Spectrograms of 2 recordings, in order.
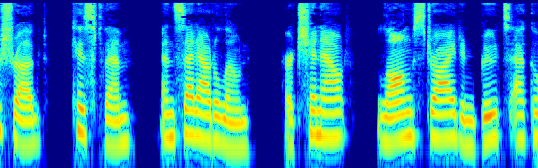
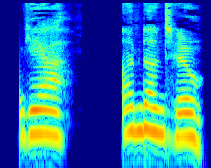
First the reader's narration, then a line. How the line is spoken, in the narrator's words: Lucky said, patting back a fake yawn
